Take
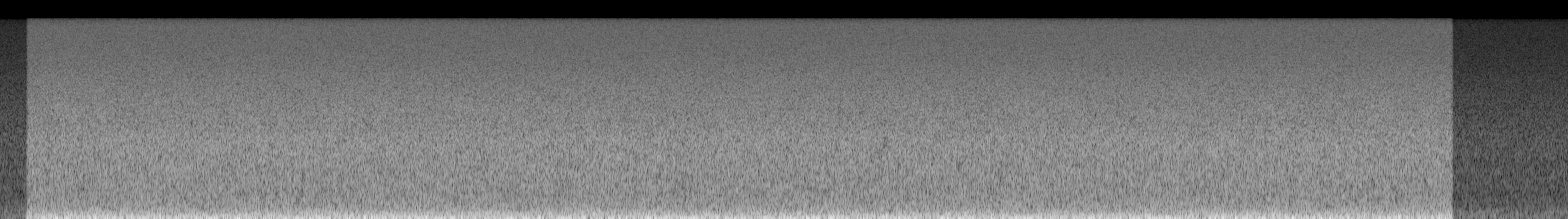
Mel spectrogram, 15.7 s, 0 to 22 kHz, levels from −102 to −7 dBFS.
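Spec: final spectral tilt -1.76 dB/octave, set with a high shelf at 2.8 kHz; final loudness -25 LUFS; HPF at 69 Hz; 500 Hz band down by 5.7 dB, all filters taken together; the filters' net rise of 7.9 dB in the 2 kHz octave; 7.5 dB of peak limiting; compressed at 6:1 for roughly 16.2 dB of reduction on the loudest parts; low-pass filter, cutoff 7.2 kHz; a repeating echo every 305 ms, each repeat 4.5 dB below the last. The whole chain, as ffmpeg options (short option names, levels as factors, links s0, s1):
-af "highpass=69,lowpass=7200,equalizer=f=500:t=o:g=-8.5,equalizer=f=2000:t=o:g=7,highshelf=f=2800:g=8.5,acompressor=threshold=0.00708:ratio=6,alimiter=level_in=4.73:limit=0.0631:level=0:latency=1,volume=0.211,aecho=1:1:305|610|915|1220|1525|1830|2135|2440|2745:0.596|0.357|0.214|0.129|0.0772|0.0463|0.0278|0.0167|0.01,volume=8.41"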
